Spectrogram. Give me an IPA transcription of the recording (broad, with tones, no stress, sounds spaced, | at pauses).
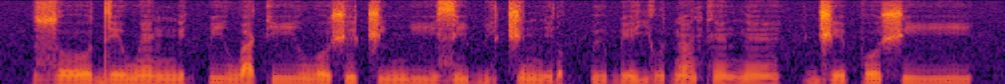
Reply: z oː˨˦ d e˨˦ w ɛ̃˨ ŋ e˧ k͡p i˧ w a˨ k iː˦ w o˧ ʃ ɨ˦ t͡ʃ i˨ ŋ iː˦˨ z i˦ ɓ i˧ t͡ʃ e˦ n i˨ ɾ o˦ k͡p ɨ˧ ɓ e˧ j u˦ ɗ ã˦ k ɛ̃˨ n ɛ̃˨ | d͡ʒ e˨ p o˦ ʃ iː˦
